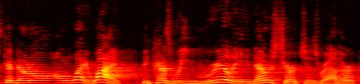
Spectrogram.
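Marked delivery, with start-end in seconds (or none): none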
